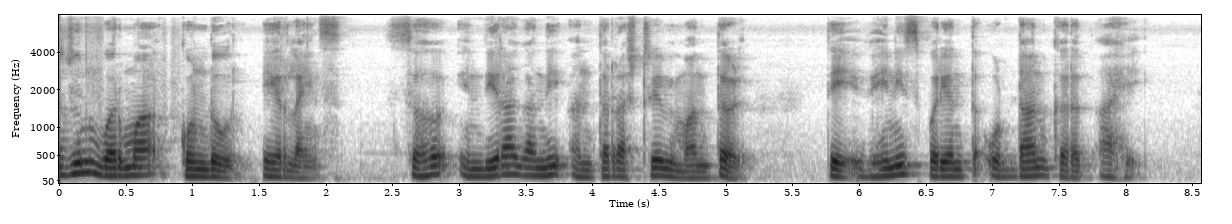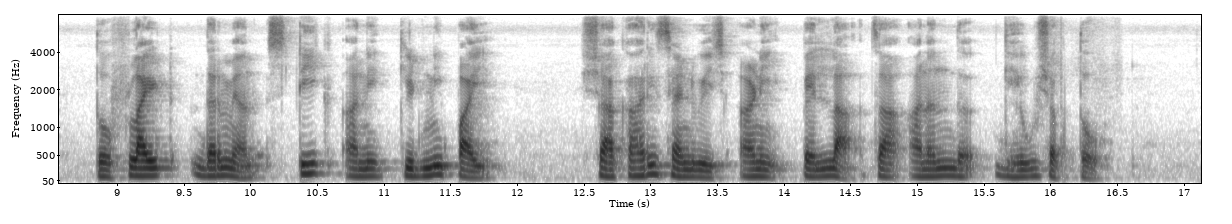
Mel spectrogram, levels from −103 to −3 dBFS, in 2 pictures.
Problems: none marked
